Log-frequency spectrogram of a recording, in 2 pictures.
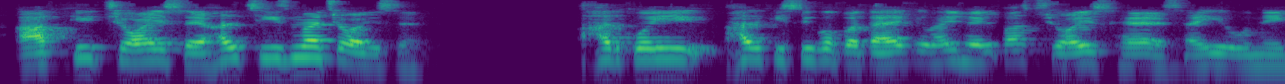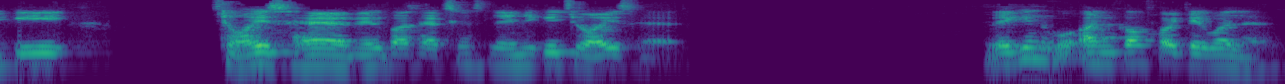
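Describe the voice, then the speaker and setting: A man's voice: medium pitch, unhurried, darkish tone, muffled recording. A man giving an informal motivational talk, coaching his listeners and checking in with them as he goes. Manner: informal, coaching, asks "ठीक है?" often. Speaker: motivational speaker.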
